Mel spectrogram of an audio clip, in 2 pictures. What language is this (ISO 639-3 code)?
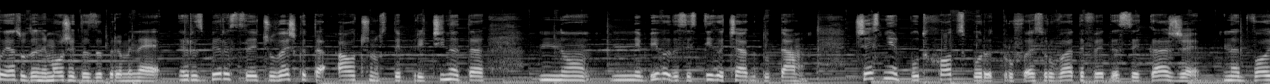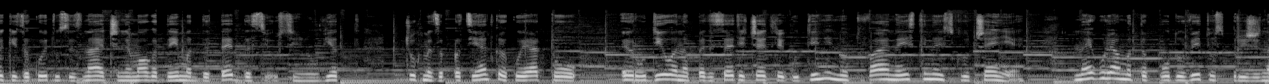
bul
